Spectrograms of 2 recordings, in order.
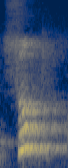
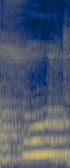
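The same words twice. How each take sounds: First: सुत with a short, quick u vowel. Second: सूत with a long, drawn-out oo. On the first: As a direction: keep the u in सुत brief. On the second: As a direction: stretch the vowel in सूत. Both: Shown as a demonstration. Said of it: "हसौ और दीर्घों में अंतर".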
